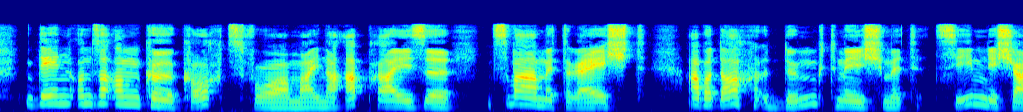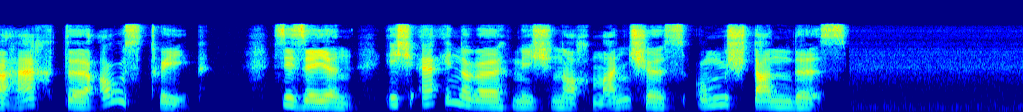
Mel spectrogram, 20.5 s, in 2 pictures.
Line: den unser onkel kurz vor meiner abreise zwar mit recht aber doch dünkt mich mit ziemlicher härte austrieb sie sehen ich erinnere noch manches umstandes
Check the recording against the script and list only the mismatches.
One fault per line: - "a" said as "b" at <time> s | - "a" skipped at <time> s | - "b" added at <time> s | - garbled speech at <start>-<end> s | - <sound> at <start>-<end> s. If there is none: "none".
- "mich" added at 15.3 s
